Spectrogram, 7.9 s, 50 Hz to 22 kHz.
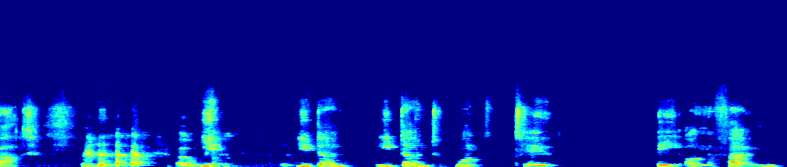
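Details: Aphasia in a woman who lost her speech after a stroke following surgery in 2018, aged 44, and went through rehab.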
